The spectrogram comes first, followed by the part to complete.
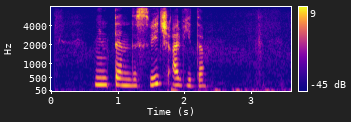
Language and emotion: Russian, neutral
